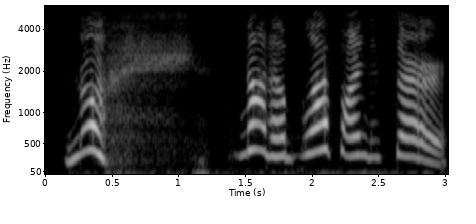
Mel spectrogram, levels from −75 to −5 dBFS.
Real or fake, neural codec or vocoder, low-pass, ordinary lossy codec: fake; codec, 16 kHz in and 24 kHz out, 0.4 kbps, LongCat-Audio-Codec, two codebook decoder; 5.4 kHz; MP3, 48 kbps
